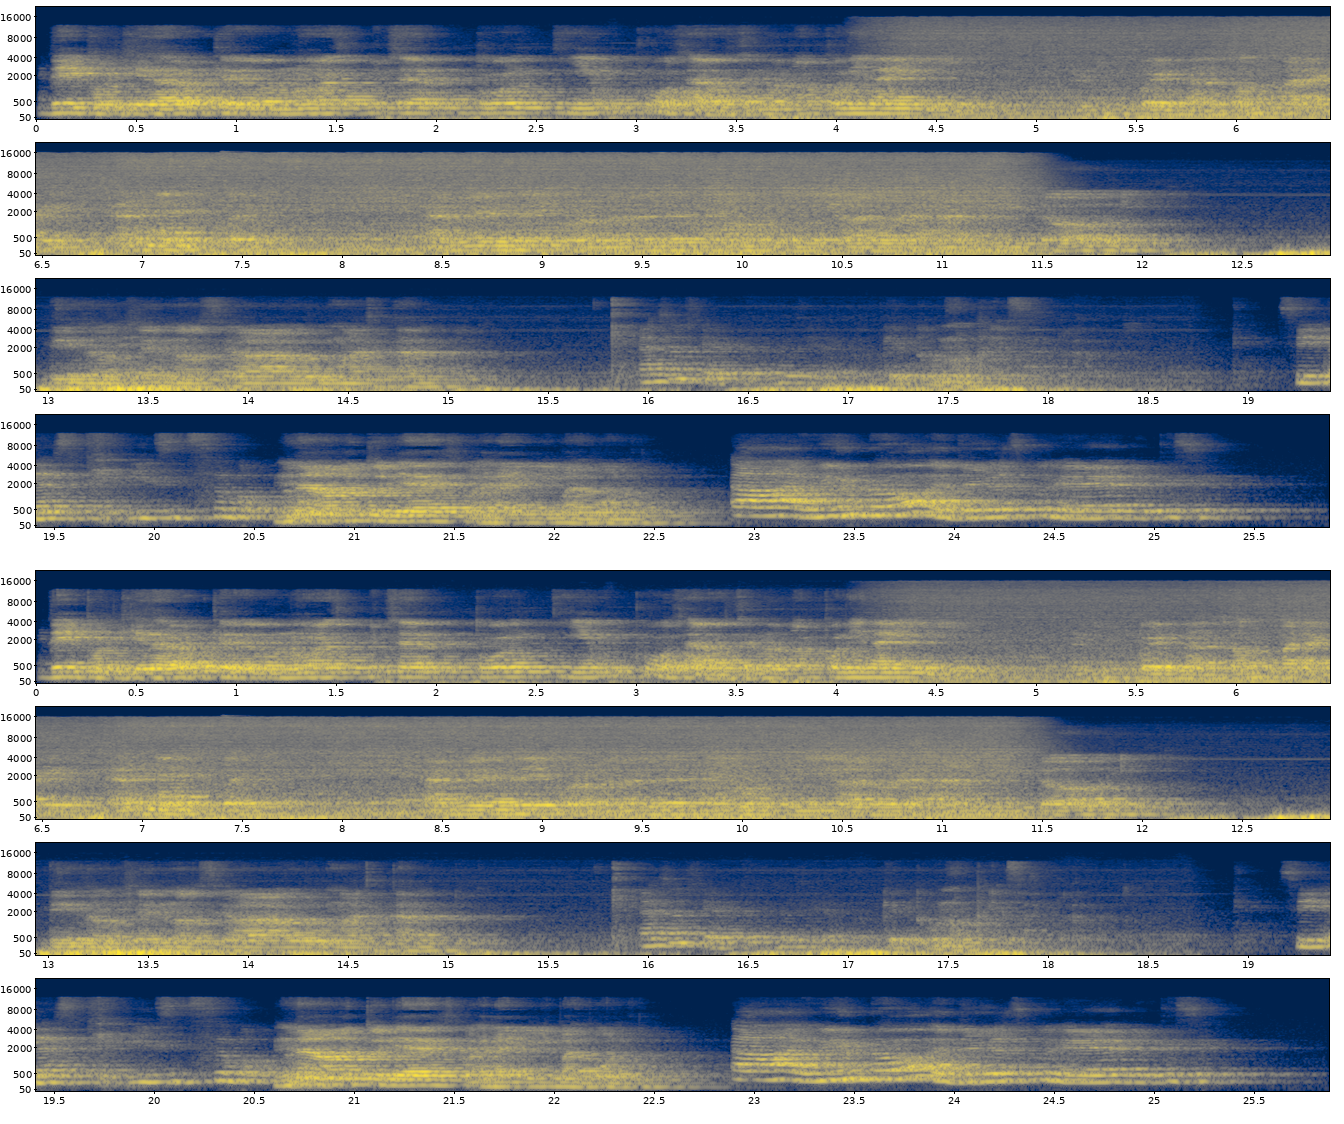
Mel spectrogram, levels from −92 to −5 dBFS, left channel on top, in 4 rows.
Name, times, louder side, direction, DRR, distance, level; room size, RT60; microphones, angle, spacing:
voice 1, 0.0-4.9 5.1-7.5 8.4-12.2 13.0-14.9 17.2-18.0 20.6-22.4, right 1 dB, 30° right, -5 dB, 0.5 m, -19 dB
sound 1, 1.7-18.7, equal, 90° right, 0.5 m, -25 dB
sound 2, 4.1-11.5, equal, 85° left, 0.9 m, -25 dB
voice 2, 6.9-7.6 8.2-9.0 13.1-13.6 15.9-16.7 17.3-17.4 19.2-21.0 22.9-25.2, equal, 55° left, -9 dB, 1.0 m, -22 dB
2.3 x 2.3 x 2.4 m, 1.2 s
head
